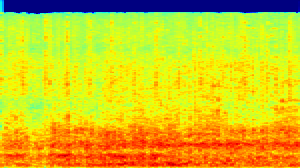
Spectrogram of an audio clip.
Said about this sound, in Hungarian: megérkezett egy kisrác egy műanyag motorral, nekem nyusz is volt ilyenből, amikor elestem bele, akkor az állam az egy kicsit felszakadt, de ez a srác erről mit sem tud, és bátran száguld.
